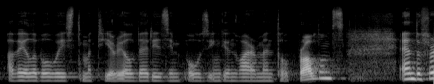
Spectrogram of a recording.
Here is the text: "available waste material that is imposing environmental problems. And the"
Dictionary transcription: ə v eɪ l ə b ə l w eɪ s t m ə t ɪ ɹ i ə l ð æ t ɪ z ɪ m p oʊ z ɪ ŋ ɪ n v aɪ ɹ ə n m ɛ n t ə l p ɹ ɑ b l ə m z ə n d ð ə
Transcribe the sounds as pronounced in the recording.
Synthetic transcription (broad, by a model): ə v eɪ l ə b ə l w eɪ s t m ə t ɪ ɹ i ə l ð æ t ɪ z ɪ m p oʊ z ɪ ŋ ɪ n v aɪ ɹ ə n m ɛ n t ə l p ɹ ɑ b l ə m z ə n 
